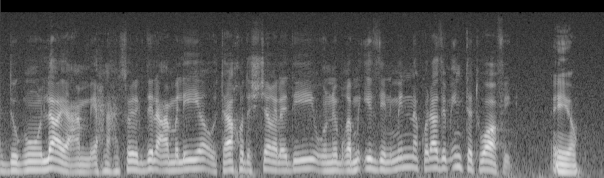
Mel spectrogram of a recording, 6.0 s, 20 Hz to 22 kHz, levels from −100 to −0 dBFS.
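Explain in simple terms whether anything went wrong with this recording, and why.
Nothing went wrong with this audio; the faint background noise you may notice is simply the room the microphone was in, well below the speech and part of the recording itself.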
